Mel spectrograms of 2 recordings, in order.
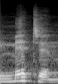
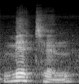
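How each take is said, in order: First: Said in the usual way. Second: "mitten" drawn out slowly, both syllables clear; slow careful mitten. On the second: Shown as a demonstration. Teacher modelling "mitten" slowly for the class. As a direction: stretch "mitten" so the double T shows. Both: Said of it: "because we say mitten".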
